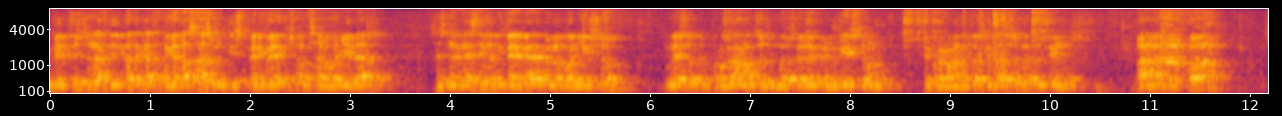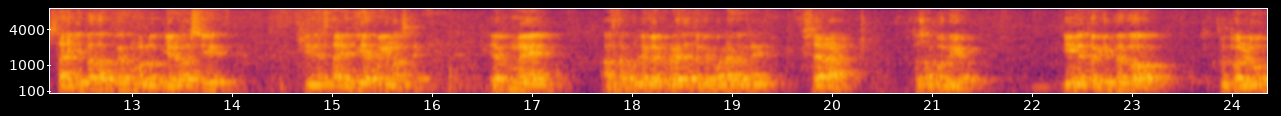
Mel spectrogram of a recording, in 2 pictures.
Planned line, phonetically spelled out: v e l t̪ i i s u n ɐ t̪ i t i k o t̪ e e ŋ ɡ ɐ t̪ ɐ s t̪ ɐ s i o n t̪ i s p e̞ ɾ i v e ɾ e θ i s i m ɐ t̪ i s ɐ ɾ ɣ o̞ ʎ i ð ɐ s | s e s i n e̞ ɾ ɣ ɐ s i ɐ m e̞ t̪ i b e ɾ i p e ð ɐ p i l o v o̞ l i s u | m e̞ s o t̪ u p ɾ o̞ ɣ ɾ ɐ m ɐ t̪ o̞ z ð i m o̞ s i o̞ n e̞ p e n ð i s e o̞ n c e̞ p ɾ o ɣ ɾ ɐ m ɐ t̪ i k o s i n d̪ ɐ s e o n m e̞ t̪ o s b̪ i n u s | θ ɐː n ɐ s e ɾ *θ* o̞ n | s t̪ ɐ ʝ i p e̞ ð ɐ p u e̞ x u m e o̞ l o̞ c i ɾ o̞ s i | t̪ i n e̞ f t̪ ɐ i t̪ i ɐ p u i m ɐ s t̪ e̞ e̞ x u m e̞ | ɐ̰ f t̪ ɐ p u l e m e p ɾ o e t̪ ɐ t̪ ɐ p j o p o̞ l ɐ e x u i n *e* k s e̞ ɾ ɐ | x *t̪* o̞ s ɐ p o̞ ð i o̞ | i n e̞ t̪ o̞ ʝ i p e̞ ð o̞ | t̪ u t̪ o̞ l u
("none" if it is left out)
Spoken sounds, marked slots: θ, e, t̪

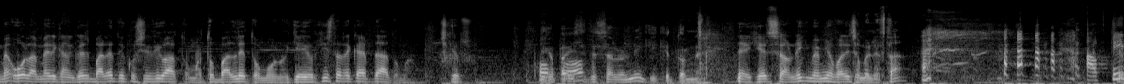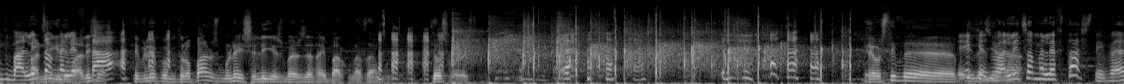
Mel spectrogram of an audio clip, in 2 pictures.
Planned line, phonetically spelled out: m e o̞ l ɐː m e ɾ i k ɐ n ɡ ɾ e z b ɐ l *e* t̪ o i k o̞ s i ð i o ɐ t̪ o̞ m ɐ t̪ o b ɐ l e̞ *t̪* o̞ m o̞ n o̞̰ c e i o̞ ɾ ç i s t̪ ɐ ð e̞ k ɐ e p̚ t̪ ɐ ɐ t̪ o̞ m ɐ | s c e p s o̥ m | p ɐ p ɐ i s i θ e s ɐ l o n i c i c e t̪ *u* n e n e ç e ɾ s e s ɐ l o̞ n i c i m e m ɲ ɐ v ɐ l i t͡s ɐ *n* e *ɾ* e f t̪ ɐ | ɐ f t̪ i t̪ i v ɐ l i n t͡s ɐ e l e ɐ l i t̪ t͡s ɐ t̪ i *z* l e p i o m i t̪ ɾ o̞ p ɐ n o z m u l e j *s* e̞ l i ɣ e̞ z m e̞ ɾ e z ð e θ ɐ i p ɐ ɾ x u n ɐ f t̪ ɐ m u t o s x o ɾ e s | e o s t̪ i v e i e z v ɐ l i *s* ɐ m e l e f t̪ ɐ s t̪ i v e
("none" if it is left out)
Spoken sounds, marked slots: e, t̪, o, m, l, v, s, t͡s

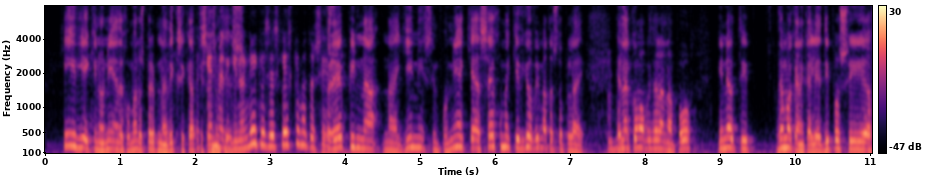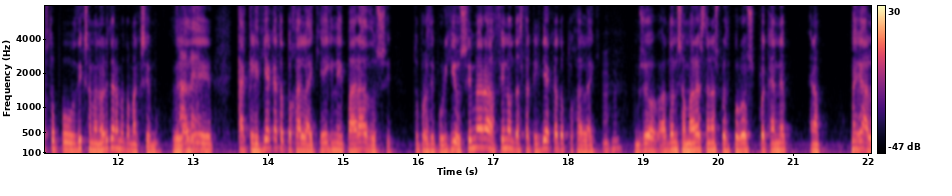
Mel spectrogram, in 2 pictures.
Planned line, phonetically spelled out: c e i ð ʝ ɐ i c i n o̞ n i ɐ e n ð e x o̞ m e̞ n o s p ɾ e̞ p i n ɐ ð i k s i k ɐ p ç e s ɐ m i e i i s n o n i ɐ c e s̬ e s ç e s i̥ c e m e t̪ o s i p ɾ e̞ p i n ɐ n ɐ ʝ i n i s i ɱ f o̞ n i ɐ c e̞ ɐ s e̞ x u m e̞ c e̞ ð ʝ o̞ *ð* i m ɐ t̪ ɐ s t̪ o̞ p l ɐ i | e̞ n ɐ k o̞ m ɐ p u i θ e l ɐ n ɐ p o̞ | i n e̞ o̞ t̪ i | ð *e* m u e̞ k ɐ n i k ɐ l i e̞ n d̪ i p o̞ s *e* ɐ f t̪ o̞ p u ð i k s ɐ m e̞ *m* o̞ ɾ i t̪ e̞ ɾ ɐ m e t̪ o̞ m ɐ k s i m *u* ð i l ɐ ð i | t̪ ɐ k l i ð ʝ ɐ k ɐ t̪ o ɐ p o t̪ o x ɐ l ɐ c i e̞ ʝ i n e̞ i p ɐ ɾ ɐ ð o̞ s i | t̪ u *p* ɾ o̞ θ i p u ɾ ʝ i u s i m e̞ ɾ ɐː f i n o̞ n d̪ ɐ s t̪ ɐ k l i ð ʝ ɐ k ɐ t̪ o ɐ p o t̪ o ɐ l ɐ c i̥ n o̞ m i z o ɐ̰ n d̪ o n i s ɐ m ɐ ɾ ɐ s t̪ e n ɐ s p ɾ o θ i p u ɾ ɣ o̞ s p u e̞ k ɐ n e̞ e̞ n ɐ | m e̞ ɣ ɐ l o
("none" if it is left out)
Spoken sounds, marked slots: v, e, i, n, u, p

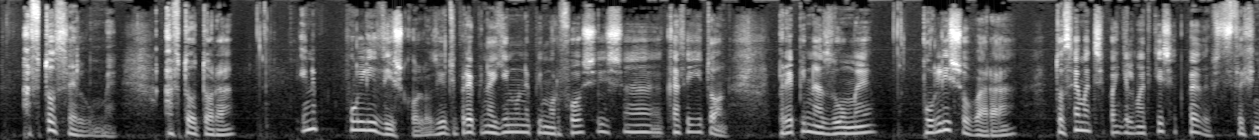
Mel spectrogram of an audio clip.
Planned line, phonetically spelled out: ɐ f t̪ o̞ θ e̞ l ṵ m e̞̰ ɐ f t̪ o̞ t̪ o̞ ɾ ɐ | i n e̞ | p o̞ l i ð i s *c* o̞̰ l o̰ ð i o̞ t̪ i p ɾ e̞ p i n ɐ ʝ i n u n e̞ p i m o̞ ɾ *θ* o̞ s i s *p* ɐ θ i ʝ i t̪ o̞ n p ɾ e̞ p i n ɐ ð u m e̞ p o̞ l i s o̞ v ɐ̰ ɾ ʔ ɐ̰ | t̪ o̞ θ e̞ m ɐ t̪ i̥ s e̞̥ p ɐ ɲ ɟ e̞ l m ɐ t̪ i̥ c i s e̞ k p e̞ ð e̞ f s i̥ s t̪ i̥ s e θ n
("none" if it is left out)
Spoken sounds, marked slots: k, f, k

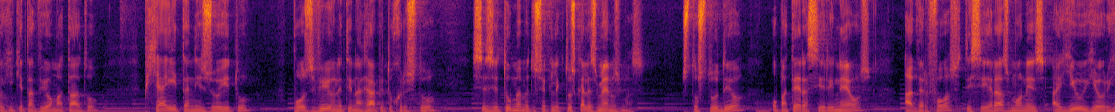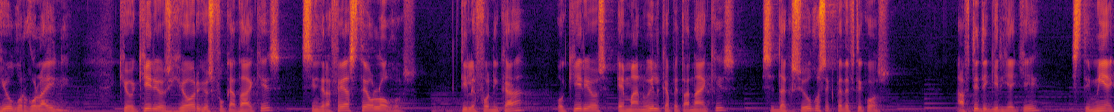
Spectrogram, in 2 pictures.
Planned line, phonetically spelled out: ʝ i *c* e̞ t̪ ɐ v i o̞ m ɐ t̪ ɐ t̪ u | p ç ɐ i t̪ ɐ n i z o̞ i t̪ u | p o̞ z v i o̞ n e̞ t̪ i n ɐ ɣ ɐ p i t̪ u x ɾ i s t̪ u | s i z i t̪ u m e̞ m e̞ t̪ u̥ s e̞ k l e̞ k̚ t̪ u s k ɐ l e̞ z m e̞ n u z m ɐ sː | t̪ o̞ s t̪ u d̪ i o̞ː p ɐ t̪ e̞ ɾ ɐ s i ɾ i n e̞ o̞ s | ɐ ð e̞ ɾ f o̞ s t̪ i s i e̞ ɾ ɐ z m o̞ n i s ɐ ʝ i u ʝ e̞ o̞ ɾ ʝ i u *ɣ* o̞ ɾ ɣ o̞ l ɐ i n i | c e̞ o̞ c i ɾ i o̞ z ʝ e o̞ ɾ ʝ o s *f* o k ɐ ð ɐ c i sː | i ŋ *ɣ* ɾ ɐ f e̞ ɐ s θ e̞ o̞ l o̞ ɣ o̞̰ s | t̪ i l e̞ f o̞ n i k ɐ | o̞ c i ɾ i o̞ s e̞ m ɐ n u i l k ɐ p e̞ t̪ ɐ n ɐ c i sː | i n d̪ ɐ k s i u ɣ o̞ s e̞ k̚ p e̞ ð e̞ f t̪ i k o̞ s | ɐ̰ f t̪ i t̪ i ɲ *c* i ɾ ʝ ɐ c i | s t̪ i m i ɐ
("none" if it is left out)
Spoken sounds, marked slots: c, ɣ, f, ɣ, ɟ

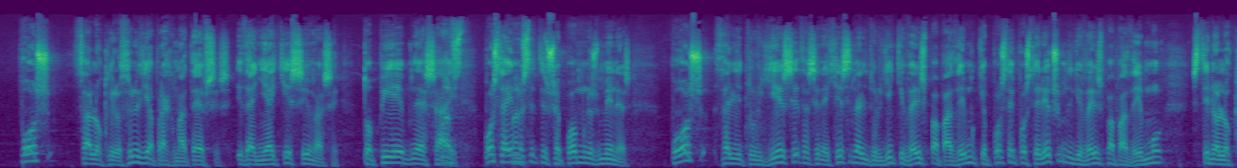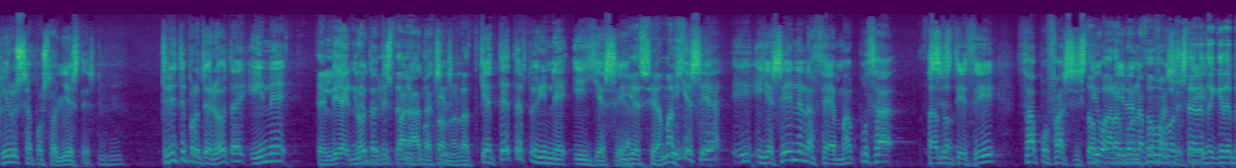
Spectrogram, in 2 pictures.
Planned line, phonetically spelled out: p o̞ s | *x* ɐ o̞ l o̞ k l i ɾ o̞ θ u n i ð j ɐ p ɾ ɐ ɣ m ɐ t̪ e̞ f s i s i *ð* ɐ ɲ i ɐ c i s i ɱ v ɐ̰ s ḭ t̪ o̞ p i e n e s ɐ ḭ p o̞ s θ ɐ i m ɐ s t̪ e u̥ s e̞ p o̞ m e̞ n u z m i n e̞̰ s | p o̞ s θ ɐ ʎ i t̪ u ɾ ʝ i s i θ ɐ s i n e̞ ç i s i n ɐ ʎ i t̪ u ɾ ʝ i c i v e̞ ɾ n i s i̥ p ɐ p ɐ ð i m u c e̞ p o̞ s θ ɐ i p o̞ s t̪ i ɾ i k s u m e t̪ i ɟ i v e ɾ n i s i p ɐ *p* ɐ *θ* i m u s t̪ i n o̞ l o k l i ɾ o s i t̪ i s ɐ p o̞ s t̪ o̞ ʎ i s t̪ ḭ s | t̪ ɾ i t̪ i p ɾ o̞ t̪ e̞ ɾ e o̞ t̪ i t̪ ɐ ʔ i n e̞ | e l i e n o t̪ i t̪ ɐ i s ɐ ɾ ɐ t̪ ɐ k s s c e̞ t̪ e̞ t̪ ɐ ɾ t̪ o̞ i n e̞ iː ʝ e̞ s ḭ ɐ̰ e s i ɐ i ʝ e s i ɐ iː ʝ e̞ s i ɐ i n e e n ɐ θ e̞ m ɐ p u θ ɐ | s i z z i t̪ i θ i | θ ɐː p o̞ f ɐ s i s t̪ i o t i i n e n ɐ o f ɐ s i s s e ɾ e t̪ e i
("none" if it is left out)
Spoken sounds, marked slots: θ, ð, p, ð

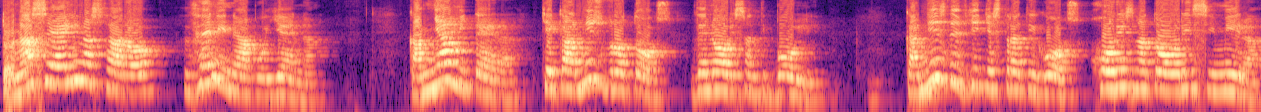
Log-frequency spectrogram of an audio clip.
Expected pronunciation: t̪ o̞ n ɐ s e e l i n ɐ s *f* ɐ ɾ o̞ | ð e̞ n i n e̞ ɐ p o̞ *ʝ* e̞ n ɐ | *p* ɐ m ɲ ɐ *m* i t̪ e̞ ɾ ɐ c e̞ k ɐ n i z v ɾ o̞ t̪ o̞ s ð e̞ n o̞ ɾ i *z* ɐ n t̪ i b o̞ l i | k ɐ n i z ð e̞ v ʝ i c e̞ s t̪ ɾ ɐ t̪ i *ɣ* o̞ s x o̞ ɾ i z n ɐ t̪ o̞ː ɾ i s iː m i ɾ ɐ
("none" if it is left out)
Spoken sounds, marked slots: θ, ʝ, k, m, s, ɣ

